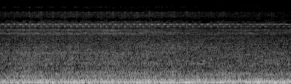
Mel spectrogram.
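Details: Honda Civic after idle fix (PCV valve removed, throttle-body idle screw adjusted): low smooth even idle holding about 1000 rpm with no hunting or surging; healthy idle.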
